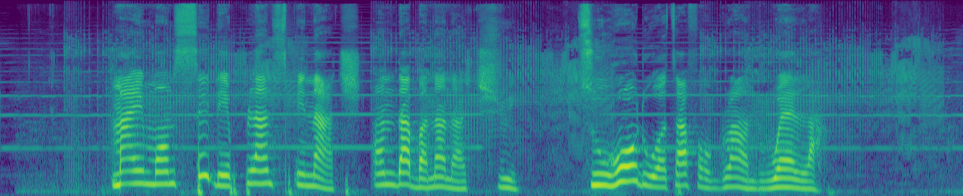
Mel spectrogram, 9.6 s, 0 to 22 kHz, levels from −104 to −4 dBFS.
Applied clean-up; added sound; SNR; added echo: none; Bowed string instrument + Fart; 19 dB; none.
